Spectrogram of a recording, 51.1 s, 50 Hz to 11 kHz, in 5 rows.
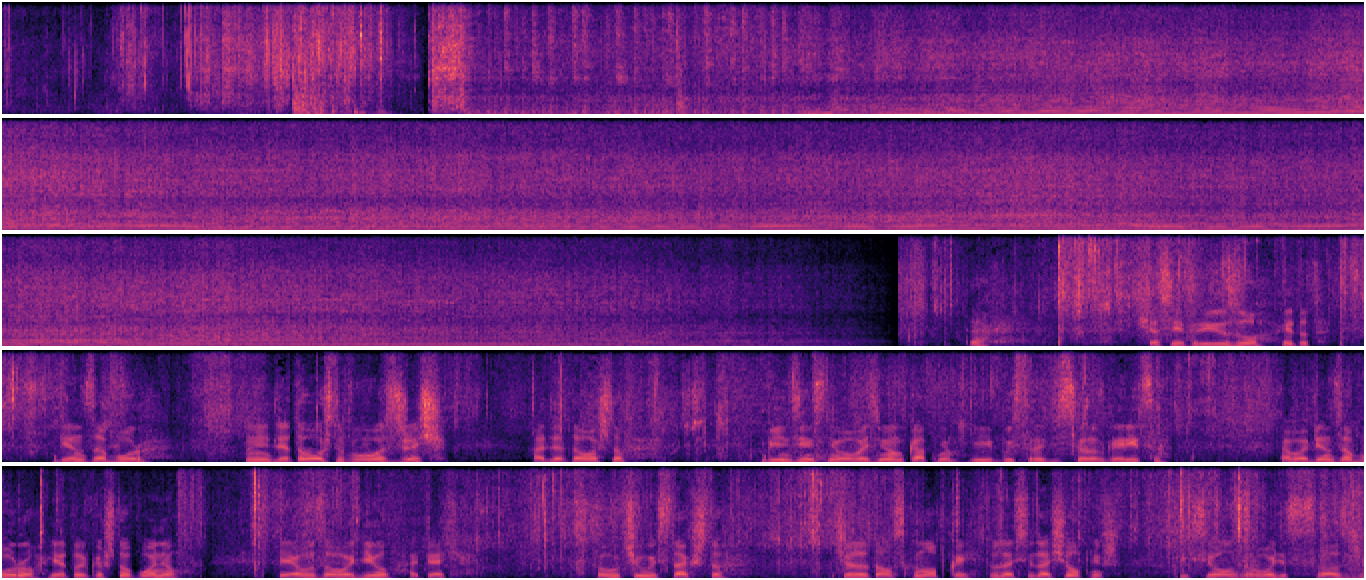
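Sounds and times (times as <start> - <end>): snowmobile engine revving: 3.2 - 27.2.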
